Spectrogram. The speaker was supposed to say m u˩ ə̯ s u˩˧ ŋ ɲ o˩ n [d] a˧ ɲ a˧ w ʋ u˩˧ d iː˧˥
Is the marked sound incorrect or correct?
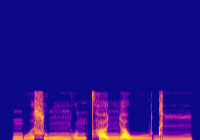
incorrect: t̪ʰ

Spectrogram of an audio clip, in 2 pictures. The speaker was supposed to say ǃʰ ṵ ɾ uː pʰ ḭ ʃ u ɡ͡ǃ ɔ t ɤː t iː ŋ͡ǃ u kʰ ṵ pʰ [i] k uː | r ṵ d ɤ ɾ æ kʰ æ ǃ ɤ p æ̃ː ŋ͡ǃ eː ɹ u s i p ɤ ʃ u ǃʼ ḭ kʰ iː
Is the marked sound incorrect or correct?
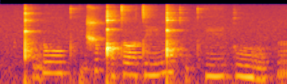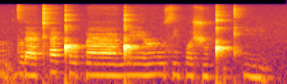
incorrect: iː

